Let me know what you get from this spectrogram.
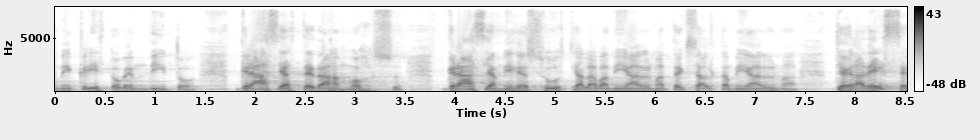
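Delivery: oración de alabanza sostenida; oración ferviente. Acted. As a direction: dar gracias a Cristo con fervor. Ora en voz alta. (oración de alabanza ferviente)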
